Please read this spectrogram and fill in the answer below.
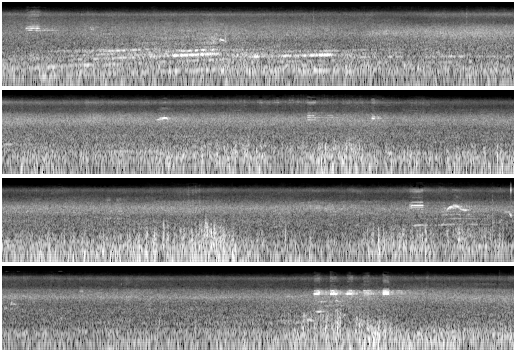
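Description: Steady road traffic noise from a busy multi-lane road, with engines rising in pitch as vehicles accelerate near the start and a few short horn toots.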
